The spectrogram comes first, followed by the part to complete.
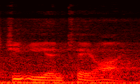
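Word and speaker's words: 元気: Like the word genki is health, and that's Genki. It's two Japanese characters, ki and It's pronounced Genki.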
